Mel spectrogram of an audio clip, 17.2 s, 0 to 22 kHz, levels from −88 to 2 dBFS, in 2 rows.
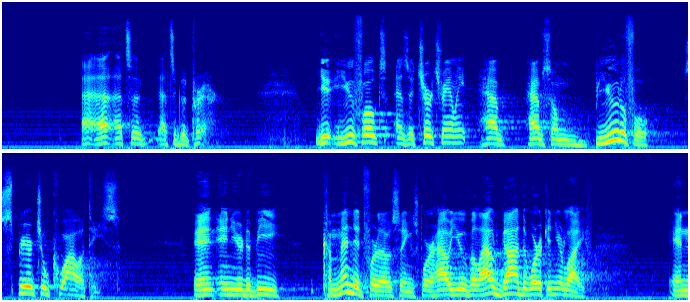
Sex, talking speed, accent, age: male, 140 wpm, American, 50-69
